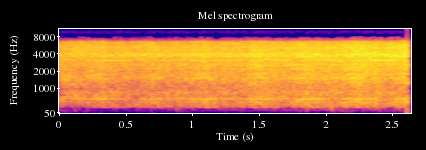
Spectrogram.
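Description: A steady, continuous motor whir with a bright, hissy buzz as an electric hand mixer's thick beaters are moved around whipping Dream Whip topping until it forms peaks, holding an even loudness that swells slightly toward the end, with no talking.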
